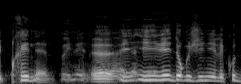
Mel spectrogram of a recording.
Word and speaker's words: Presnel: Alors, on ne prononce pas Presnel, mais Prenel.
